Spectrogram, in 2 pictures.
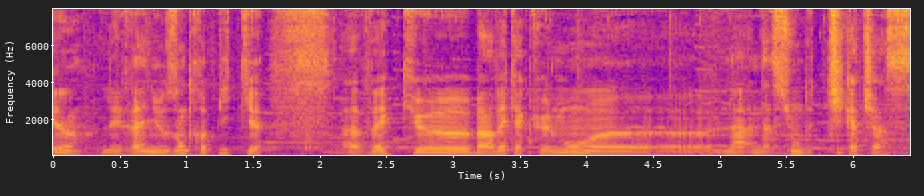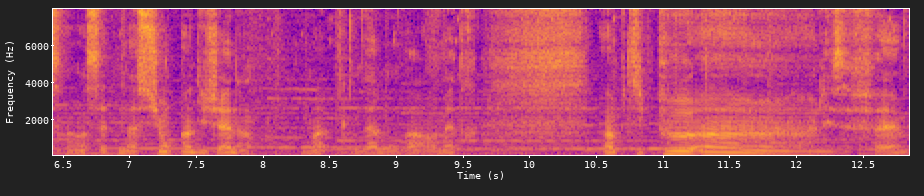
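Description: Male streamer, mid-pitched, halting delivery full of fillers, live game commentary over faint music. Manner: hesitant, many fillers, greets chat viewers.

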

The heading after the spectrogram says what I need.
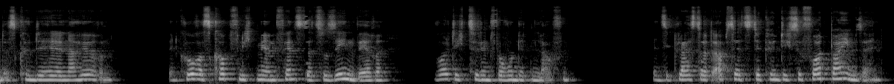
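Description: A woman narrating an audiobook in first person in a calm, even storytelling voice. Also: mid-range voice. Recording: echoey room.

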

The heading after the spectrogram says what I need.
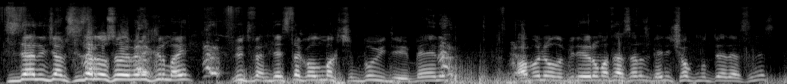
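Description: Vlog host, man from Turkey, high-pitched and teasing, with a faint hiss behind him, outdoors by a camera mic. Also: fast. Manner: loud, teasing, coaxes dogs with pet names. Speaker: dog channel host. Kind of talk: casual vlog to viewers. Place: outdoor yard with dogs.

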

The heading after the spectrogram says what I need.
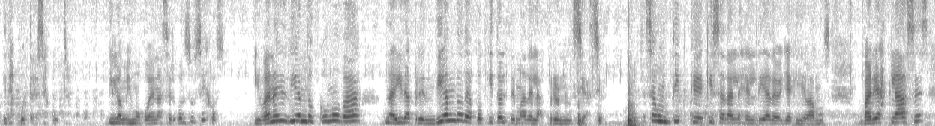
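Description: A woman teacher, giving a virtual English lesson to preschoolers and drawing out the English words slowly and loudly for them to repeat. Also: a little high, a little hiss or hum. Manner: exaggerated, slow, loud drill words for children to repeat.

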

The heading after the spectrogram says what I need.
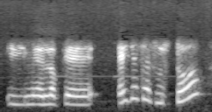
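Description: A man's voice: very high voice, expressive, normal speed. Man telling his story over a phone line. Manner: rambling, many "este" fillers. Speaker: caller. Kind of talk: telling a true scary story.

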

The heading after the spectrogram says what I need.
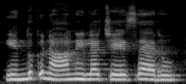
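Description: A woman's voice: on the high side, flat delivery, moderate pace, a little mellow, lightly acted. A woman reading a naive frightened young daughter. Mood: coaxing. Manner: naive, coaxing.

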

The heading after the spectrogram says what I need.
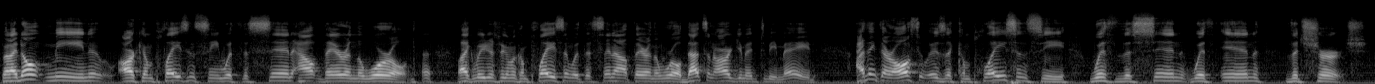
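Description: Earnest preaching man, somewhat high voice. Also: normal speed, poor audio. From United States. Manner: earnest, restarts phrases while preaching. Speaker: pastor. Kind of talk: sermon.

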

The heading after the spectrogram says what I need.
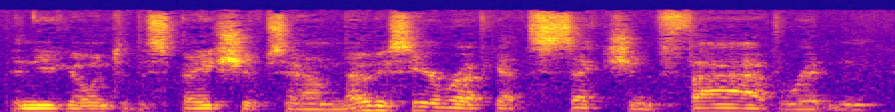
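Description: Earnest low-voiced man explaining recordings. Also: moderate pace, slight background noise. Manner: awed, earnest, quotes heard voices softly. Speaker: paranormal recording investigator. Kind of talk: earnest explanatory monologue with scripture reading.

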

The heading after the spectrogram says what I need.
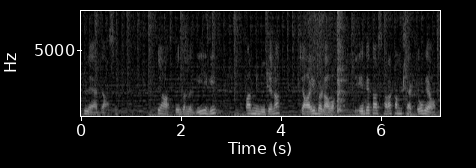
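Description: A woman's voice: on the low side, normal speed, pauses often, mellow, faint music behind. A woman playing a visiting sister in a scripted family drama, talking in an earnest, advising way.

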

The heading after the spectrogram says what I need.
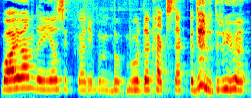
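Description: A woman's voice: sits high, little pitch movement, normal speed. A woman giving casual, chatty commentary over her gameplay, talking to the game animal and to her viewers. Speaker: gaming video host.

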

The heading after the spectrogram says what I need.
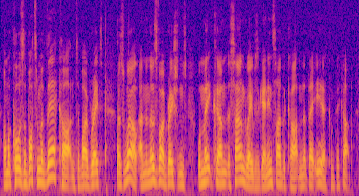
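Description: A young man presenting a children's TV programme, explaining things to young viewers in a jokey, lively way. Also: mid-range voice, quick pace.

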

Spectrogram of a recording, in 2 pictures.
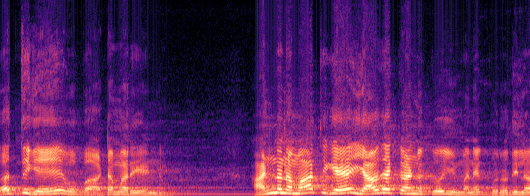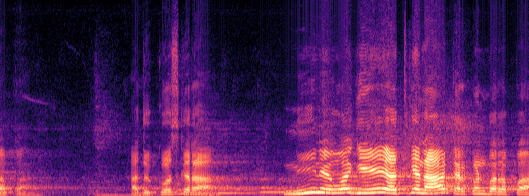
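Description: A man's voice: high voice, big pitch swings, moderate pace, pushed and bright, big-room sound, faint music behind, heavily acted. A man playing an earnest, dutiful young son in a village stage melodrama, pleading with his parents. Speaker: stage actor.

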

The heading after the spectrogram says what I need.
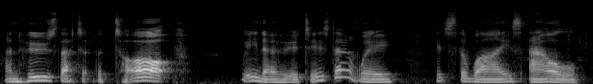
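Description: Sweet old granny reading a kids book, deep-ish voice, takes it really slow, gentle with little asides. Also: female voice, animated. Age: older. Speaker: grandmother reading a picture book to children. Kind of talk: storytelling aloud to young children.

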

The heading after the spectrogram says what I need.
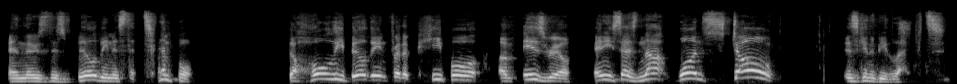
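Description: A young man preaching and reading scripture from a lectern, with an emphatic, deliberate public delivery. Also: a little high, no echo. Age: young adult. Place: meeting room, standing at a lectern.

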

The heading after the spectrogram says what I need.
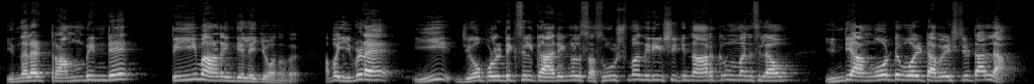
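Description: An online news commentator, male, delivers opinionated political commentary in a slightly high, somewhat bright voice. He's emphatic and rhetorical, posing questions and then answering them himself.

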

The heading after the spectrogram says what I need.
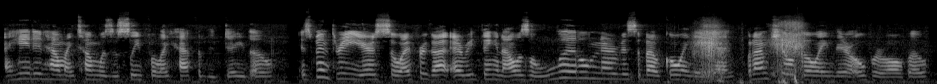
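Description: A young woman telling a story in a casual, animated scripted narration, in a youthful voice. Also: mid-range voice, fairly quick, hardly any pauses. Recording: noisy screen-recorded playback.

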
